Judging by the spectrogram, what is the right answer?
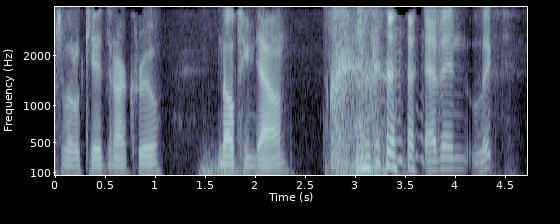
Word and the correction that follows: Licht: is that how you say his name? – Sure. – Dominating performance. – Light. – Light? – Light, I have here. Evan Light.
